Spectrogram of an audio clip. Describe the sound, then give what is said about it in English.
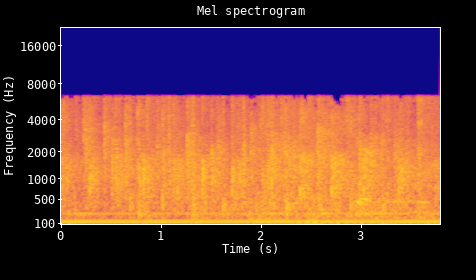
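A crowd applauds steadily for several seconds, a dense, even patter of many hands clapping at constant loudness over a low, steady hum. “Okay, I guess I'm going to have to make my little applause speech.”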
